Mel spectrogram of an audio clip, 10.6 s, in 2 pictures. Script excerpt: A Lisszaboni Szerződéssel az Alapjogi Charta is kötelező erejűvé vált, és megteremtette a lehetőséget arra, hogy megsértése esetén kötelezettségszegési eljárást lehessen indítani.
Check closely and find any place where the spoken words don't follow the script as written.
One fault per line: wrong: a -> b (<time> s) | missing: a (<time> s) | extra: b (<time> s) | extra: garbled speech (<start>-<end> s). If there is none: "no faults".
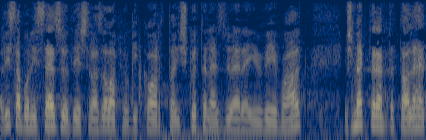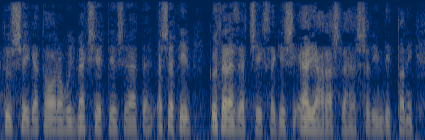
no faults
